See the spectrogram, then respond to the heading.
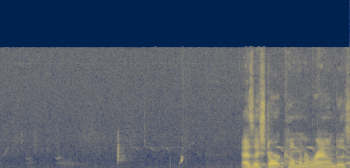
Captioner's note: turkey calling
